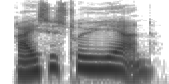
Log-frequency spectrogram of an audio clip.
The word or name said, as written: rejsestrygejern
